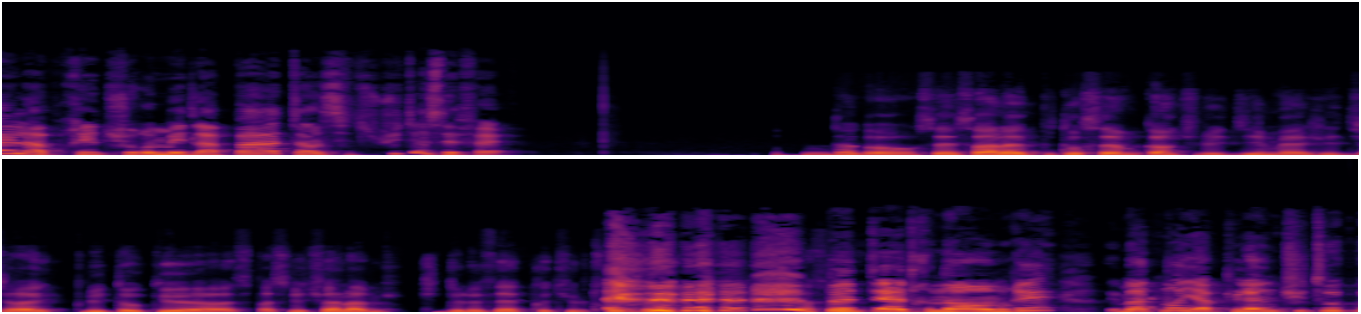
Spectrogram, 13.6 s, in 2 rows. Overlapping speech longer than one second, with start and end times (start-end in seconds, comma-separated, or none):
none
